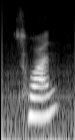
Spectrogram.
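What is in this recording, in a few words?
"cuan", Mandarin Chinese, second tone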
